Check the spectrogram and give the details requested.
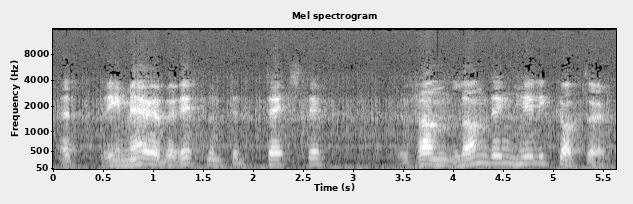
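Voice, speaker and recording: An actor playing a respectful, efficient technical assistant in a Dutch radio drama, polite and formal. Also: male voice, fairly high pitch, lively intonation, slow, a bit bright, dull audio. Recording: noisy vintage radio recording.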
